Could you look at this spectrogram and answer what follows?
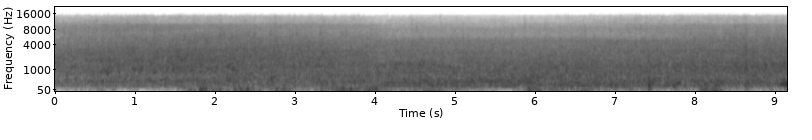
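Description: The Bunggo River in Calamba, Laguna rushes steadily, a dense, continuous roar of flowing water heard close with no breaks and no voices.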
